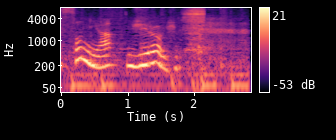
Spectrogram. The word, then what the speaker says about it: Szonja Zsiros: Uh, and that very special guest is, as I have just learned how to pronounce the name, Sonia Giro.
